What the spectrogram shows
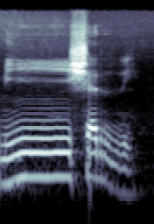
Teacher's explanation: Nun sukun lebih jelas dibandingkan dengan ikhfa ausad. Ikhfa ausad itu lebih cenderung mulai samar ke shinnya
